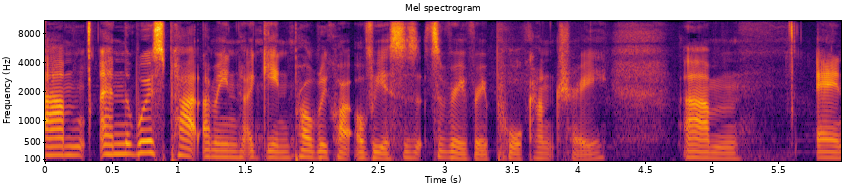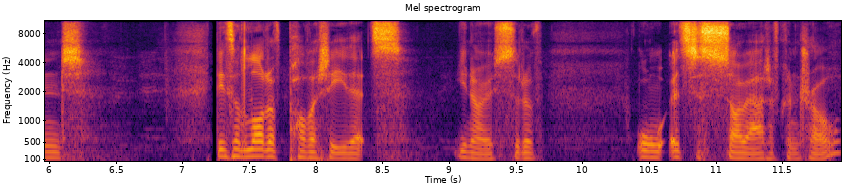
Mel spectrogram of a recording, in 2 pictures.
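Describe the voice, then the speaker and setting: Delivered with a New Zealand accent, the speech moves at a moderate pace with lively intonation and long, frequent pauses. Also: woman, very deep, low pitch for a woman. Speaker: food festival organiser. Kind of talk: casual interview chat.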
